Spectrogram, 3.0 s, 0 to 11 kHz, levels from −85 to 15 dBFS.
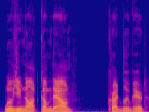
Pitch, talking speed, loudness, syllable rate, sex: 90 Hz, 160 wpm, -19 LUFS, 3.8 syllables/s, male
